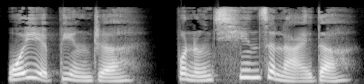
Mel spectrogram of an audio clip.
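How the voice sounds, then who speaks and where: A mild, accommodating young noblewoman, as a woman reader puts her on. The voice stays close to the narrator's own, unhurried and melodic, recorded dry and close. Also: fairly low pitch, big pitch swings, darkish tone, no room sound. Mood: gentle.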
